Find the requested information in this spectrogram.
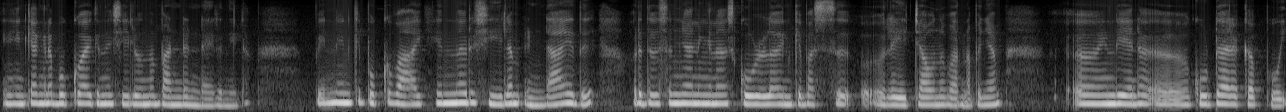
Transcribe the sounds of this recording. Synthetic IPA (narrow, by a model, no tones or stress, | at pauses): enikʲːɐŋːɐne̞bukːɨʋaːjikʲːunːɐɕiːlɐonːɨmpɐɳɖɨuɳɖaːjiɾunːilːɐ | pinːe̞enikʲːɨbukːɨʋaːjikʲːunːɐo̞ɾuɕiːlɐmuɳɖaːjɐðɨoɾud̪iʋɐsɐmɲaːniŋːɐne̞skuːɭilenikʲːɨbɐsɨle̞ːt͡ɕːaːʋonːɨpɐrɐɲumɐpːoːɲaːm | ind̪iendekuːʈːɨɣaːɾo̞kːepo̞ːji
